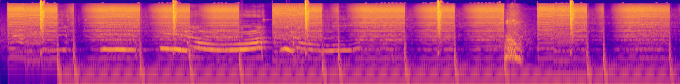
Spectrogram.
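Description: Small pampered lapdogs yap and bark in quick, sharp bursts, mixed with high whiny yelps and whimpers, fairly loud over a steady low hum; no one speaks.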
